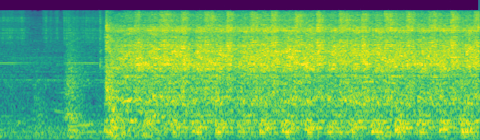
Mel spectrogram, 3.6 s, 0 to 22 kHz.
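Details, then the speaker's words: 2002 Mini Cooper 1.6 after the seized alternator was dealt with: brief crank drawing about 100 amps versus nearly 500 before, then catches and settles to a steady even idle, normal cranking. "maybe around 100 amps of current compared to 3 400 almost 500 amps before that's definitely a fix as far as getting this thing cranking normally I think this thing's actually going to run"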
